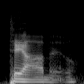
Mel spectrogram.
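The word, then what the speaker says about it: Ta'amu: a specific Islander name you got to pronounce all the vowels and there's two A's so te amo yeah ta apostrophe AMU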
